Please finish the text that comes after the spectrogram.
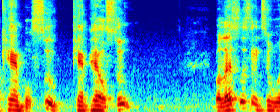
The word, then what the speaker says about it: Campbell: And I think it's still spelled this way, but he pronounced it for some way. Tevin Campel. That B didn't That B wasn't there.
